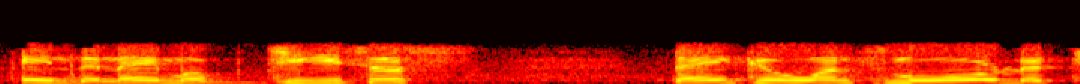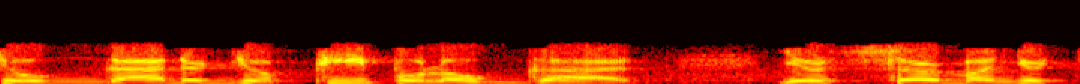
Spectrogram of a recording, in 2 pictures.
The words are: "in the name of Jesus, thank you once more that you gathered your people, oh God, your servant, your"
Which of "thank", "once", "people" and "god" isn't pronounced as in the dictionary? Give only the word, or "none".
thank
